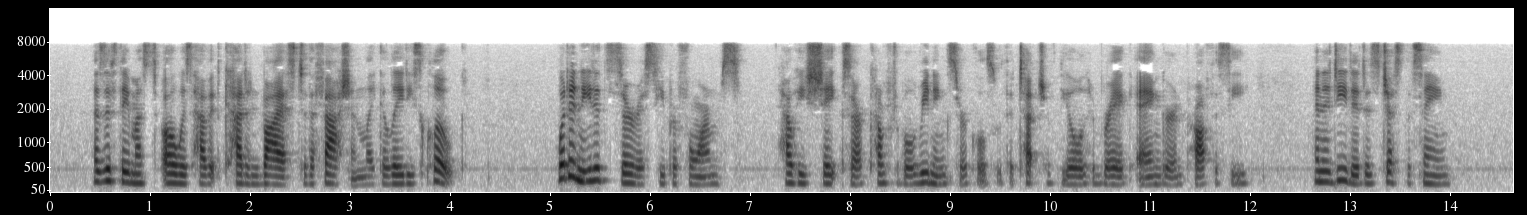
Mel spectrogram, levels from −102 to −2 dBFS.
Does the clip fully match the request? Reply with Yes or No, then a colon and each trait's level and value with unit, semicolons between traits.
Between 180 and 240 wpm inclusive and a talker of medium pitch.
Yes: average, 195 wpm; medium, 175 Hz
